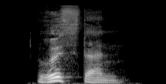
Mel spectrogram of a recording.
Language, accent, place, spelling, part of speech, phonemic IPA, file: German, Germany, Berlin, rüstern, adjective, /ˈʁʏstɐn/, De-rüstern.ogg
- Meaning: elm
